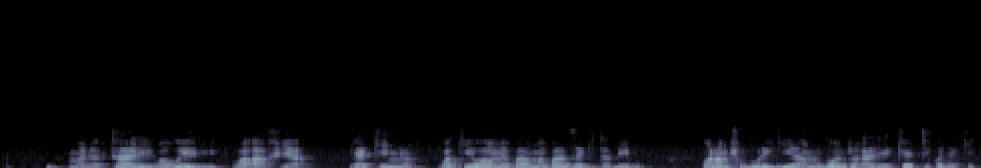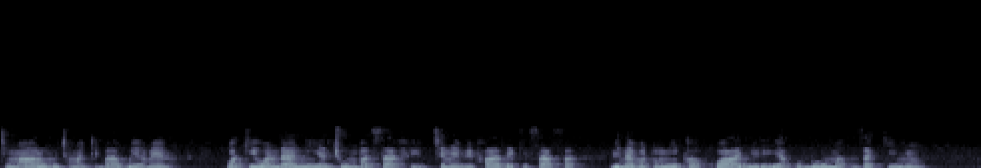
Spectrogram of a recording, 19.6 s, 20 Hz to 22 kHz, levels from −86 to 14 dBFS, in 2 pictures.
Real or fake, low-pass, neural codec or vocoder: real; 5.4 kHz; none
